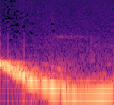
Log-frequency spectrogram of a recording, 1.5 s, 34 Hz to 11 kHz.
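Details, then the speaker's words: Magnepan MG-3.6R planar speaker after full rewire for wire delamination, playing sine tones from 162 Hz jumping around: clean pure tone stepping down to a low hum, no buzz, rattle or distortion; normal playback. "You know? That sounds pretty normal. That sounds like a speaker, right?"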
